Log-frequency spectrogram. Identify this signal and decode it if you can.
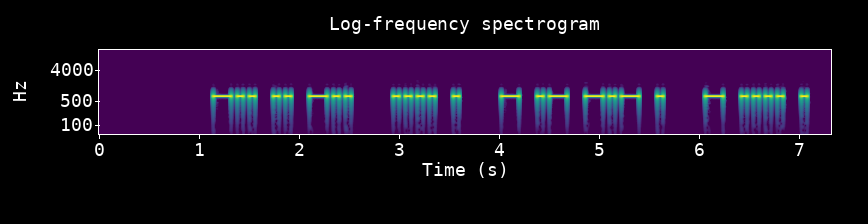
Morse code, heard as a keyed tone, about 21 wpm, 700 Hz. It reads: DID HE TAKE THE
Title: Sentences from Top 1000 Words - Review Part 6 - 20wpm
